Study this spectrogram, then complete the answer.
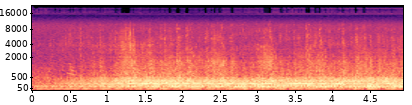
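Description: A propeller aircraft drones past steadily at the Royal International Air Tattoo 1996 in Fairford, UK. It is the jump plane used by the RAF Falcons parachute display team, and its engine hum stays loud and constant throughout.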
